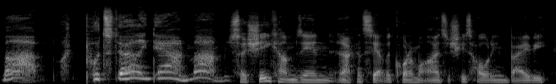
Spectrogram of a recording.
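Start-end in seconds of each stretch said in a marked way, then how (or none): 0.0-2.3 high frantic yell, half whispered in parts; screaming for Mum. Retold or imitated. Husband calling Mum in a panic, high frantic yell. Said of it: "I screaming out to Mum".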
